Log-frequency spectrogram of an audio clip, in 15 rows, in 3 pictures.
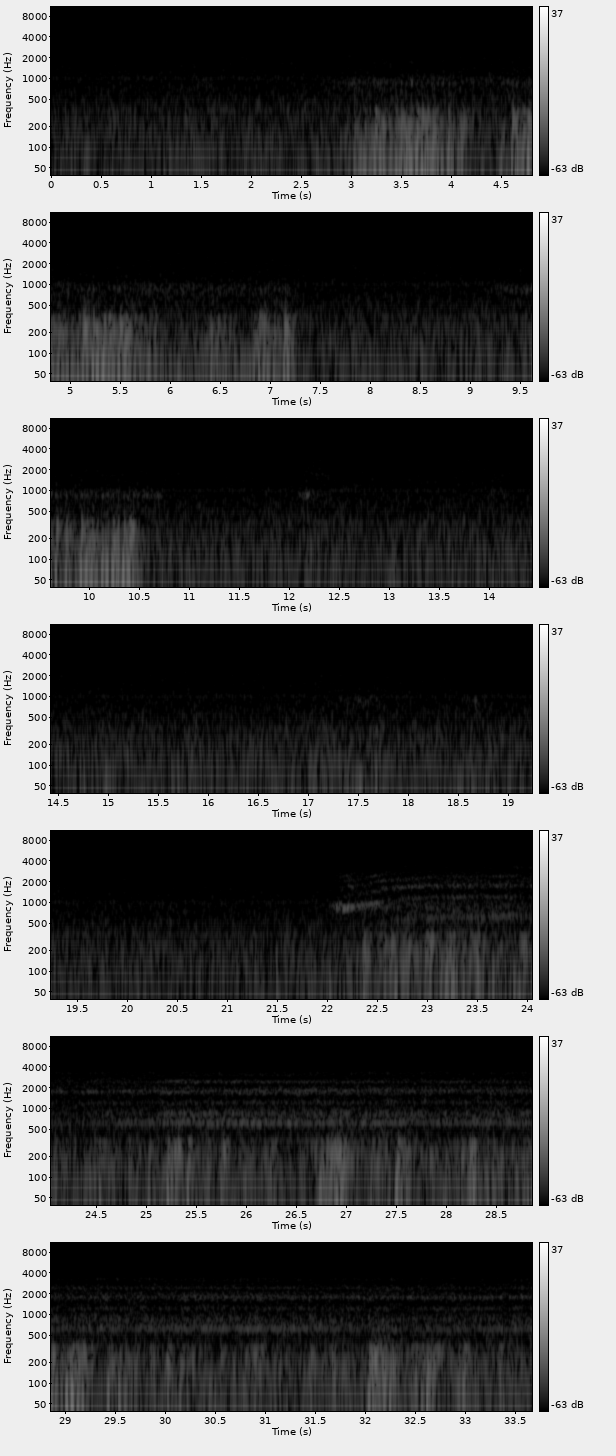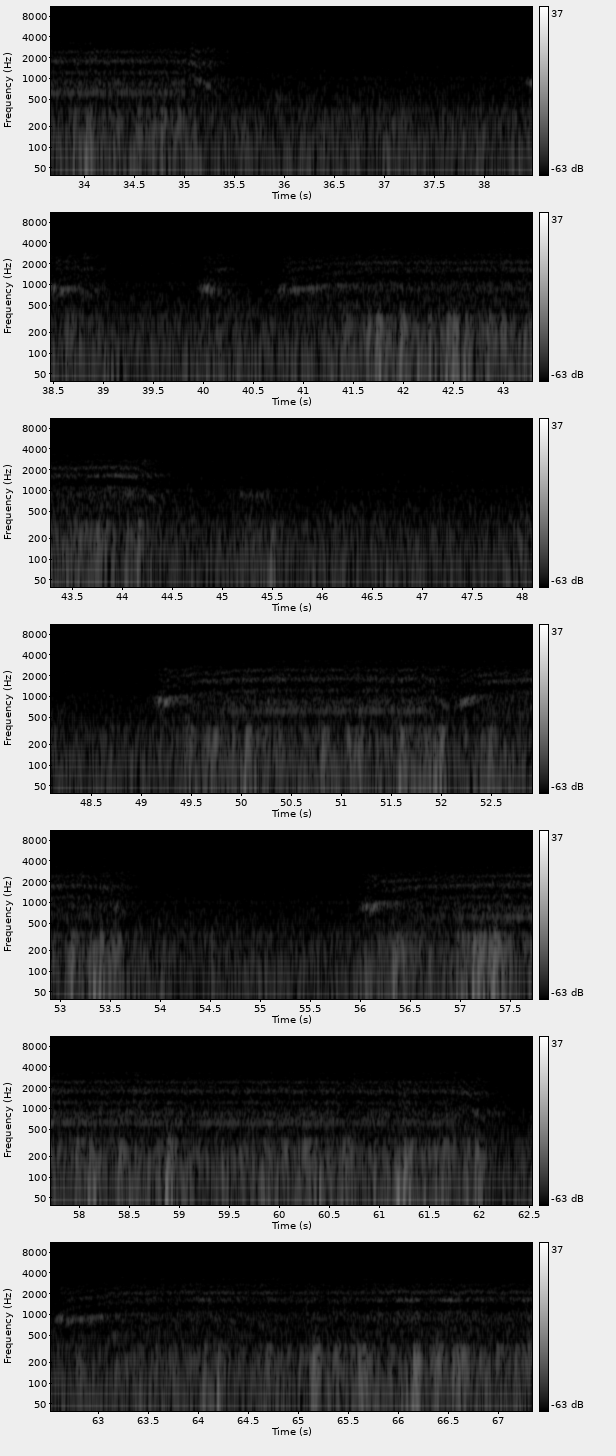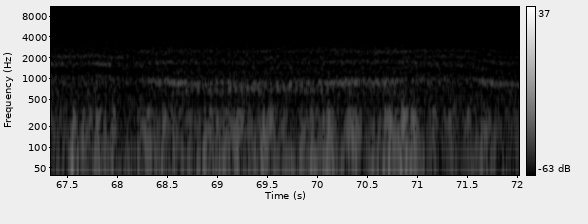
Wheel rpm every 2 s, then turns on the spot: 10, 10, 30, 30, 20, 30, 10, 0, 0, 0, 0, 90, 160, 160, 160, 160, 160, 120, 0, 20, 40, 130, 70, 0, 20, 140, 120, 20, 100, 160, 160, 90, 140, 140, 130, 140.
0-14 44-46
